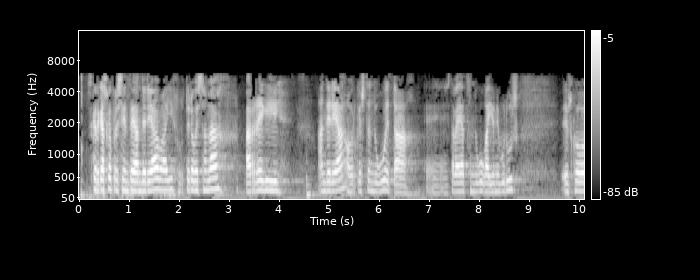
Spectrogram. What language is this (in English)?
Basque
